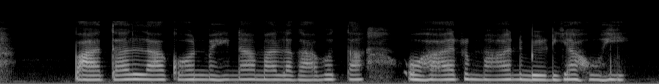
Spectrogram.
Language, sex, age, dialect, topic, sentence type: Chhattisgarhi, female, 18-24, Northern/Bhandar, agriculture, question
